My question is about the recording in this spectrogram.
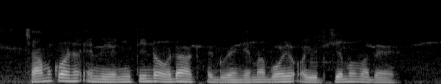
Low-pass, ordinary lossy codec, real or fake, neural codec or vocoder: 5.4 kHz; MP3, 32 kbps; fake; codec, 44.1 kHz, 7.8 kbps, DAC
